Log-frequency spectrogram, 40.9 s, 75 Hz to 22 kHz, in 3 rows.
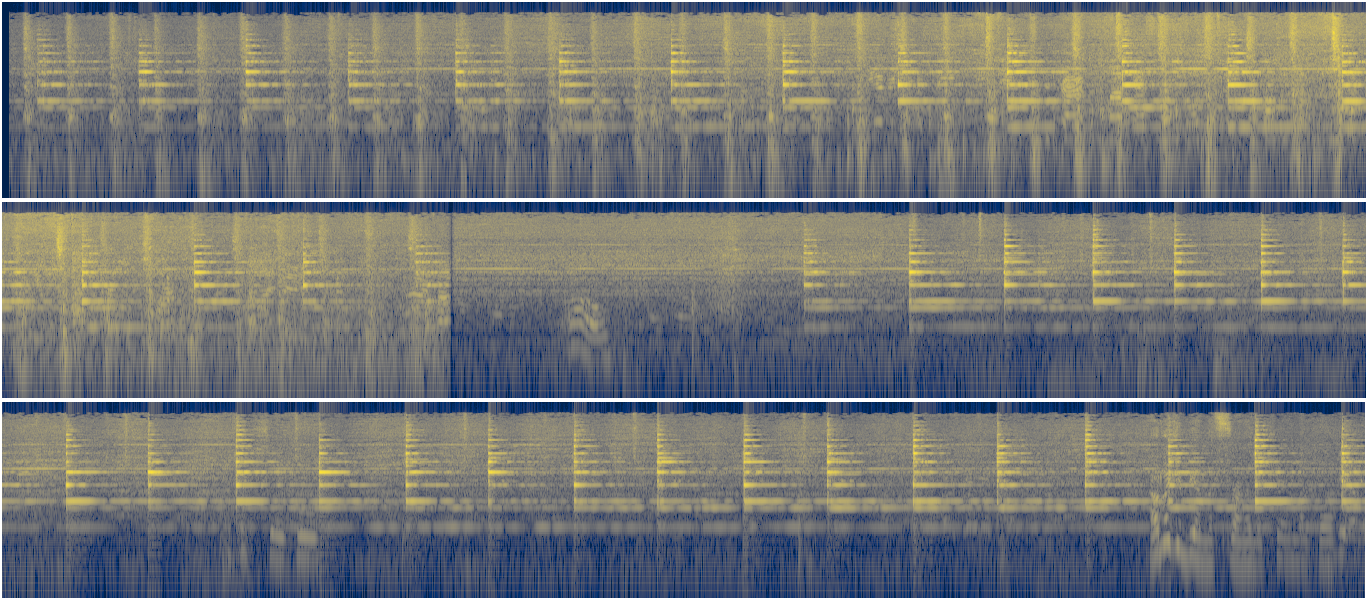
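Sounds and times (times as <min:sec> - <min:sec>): locomotive bell ringing: 0:00.1 - 0:19.8, 0:21.2 - 0:40.9
hiss of steam: 0:01.1 - 0:23.6, 0:24.2 - 0:33.8.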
